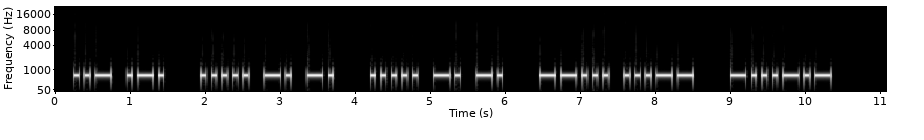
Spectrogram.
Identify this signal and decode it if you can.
Morse code, heard as a keyed tone, about 17 wpm, 650 Hz. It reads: UR 5NN 5NN 73 <BK>
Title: SOTA QSO Practice 17wpm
